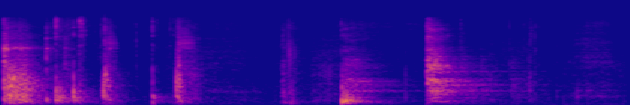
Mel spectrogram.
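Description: Splitting maul (merlin) striking oak offcuts on a wooden chopping block: a sharp hit right at the start, then more knocks and the clatter of split pieces over the next three seconds.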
